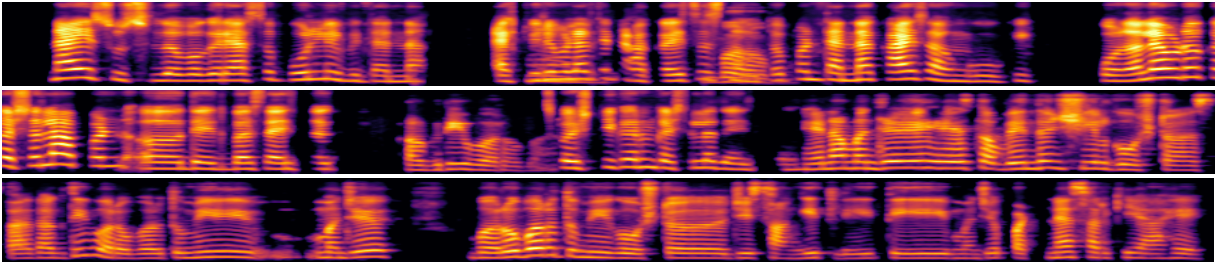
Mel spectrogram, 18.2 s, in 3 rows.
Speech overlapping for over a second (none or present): none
